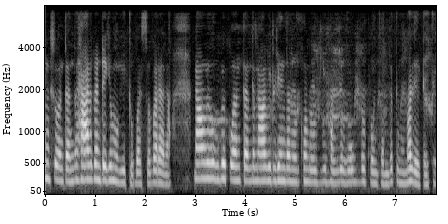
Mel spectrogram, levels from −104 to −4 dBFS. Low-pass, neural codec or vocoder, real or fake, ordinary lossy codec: 7.2 kHz; codec, 44.1 kHz, 2.6 kbps, SNAC; fake; none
